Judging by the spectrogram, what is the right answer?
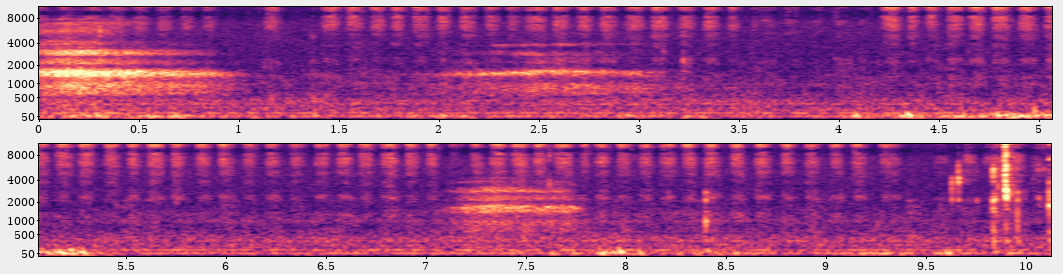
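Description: A colored pencil scratches across paper in soft, steady strokes, quiet and close, with short bursts of higher scraping between gentler passages.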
